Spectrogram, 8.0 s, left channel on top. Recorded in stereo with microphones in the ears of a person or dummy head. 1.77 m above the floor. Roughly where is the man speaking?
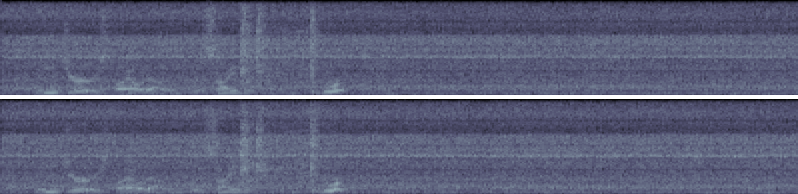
Left.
